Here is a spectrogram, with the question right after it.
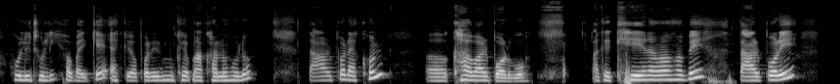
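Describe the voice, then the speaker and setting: A woman talks in a dark, mellow tone at medium pitch with ordinary pitch variation. The sound is dry and close, with no echo. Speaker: lifestyle vlogger. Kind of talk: vlog narration.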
